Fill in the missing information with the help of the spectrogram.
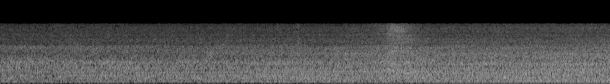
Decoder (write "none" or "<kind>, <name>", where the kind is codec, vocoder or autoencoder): none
